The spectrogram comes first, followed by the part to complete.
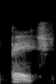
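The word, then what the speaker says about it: Pécs: And yes, the totally correct pronunciation would be page, but you did like an A minus, I would say.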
